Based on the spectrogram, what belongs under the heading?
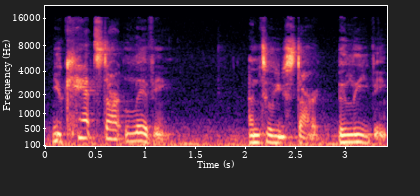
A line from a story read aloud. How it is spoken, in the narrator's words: And he just whispered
